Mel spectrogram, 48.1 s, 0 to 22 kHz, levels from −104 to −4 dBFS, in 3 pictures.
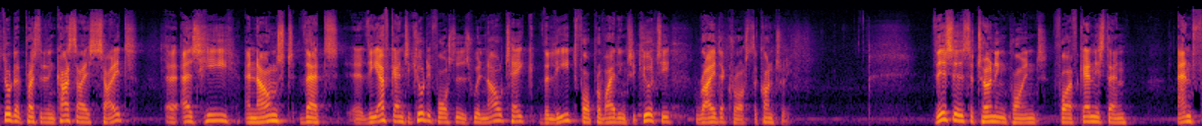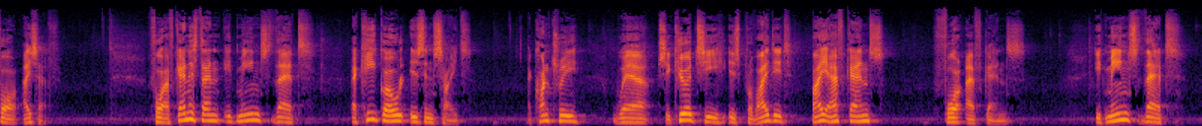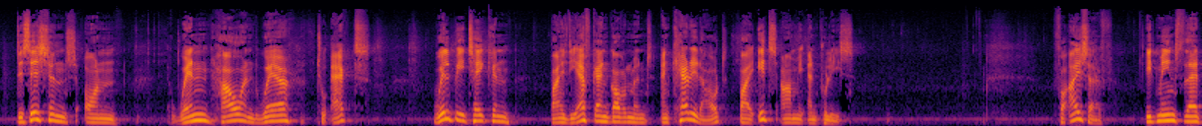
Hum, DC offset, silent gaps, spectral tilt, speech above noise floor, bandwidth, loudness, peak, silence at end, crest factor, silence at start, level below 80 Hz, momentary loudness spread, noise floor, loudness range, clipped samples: none; under 0.1%; none; -3.5 dB/octave; 38 dB; 16.5 kHz; -31 LUFS; -8 dBFS; 0 s; 24 dB; 0 s; -76 dBFS; 13 LU; -70 dBFS; 6 LU; under 0.1%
